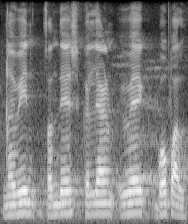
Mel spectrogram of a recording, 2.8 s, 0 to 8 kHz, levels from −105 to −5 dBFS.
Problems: background conversations at intervals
